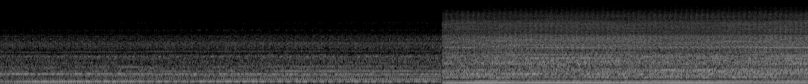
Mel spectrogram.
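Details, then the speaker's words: 1998 Honda Integra Type-R DC2 after clutch master/slave cylinder repair, timing belt, water pump, seals and engine mount replacement, coolant being refilled and bled: smooth, even idle stepping cleanly to a higher steady rev, no knocks or rattles; normal start and rev. "and guys she sounds really really nice"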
